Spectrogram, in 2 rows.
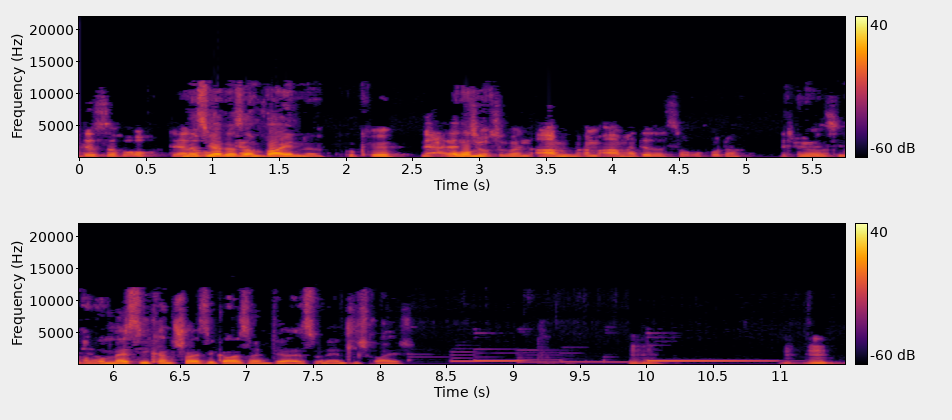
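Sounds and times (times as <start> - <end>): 
speech: 0.0 - 8.4, 9.8 - 10.3, 11.0 - 11.4
electronic doorbell chiming a descending melody: 8.5 - 11.0.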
